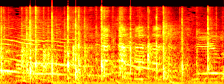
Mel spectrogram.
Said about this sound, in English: can we have a round of applause for Kate and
